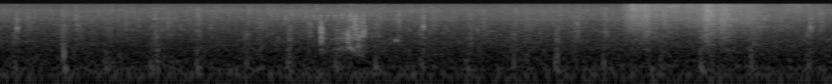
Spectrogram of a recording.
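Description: Hooves thud as a horse gallops along a dirt path.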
